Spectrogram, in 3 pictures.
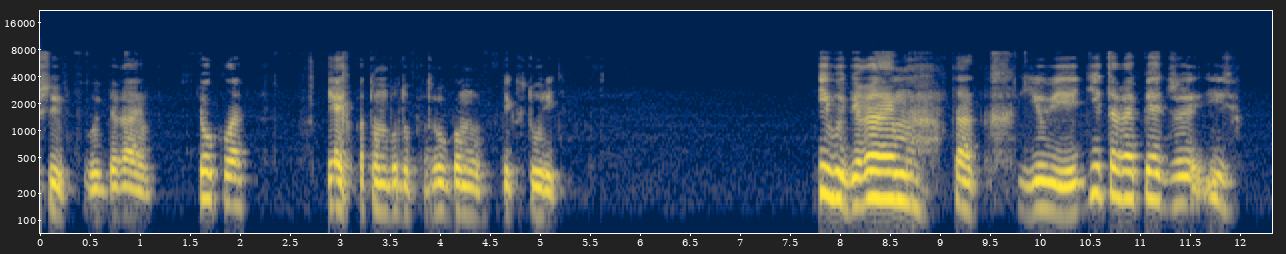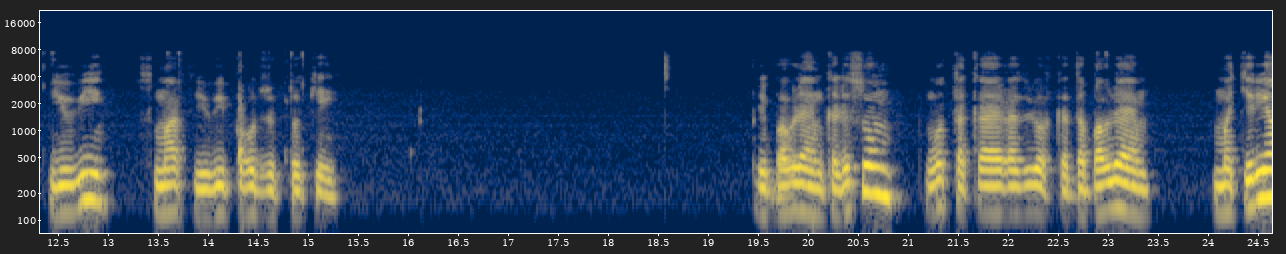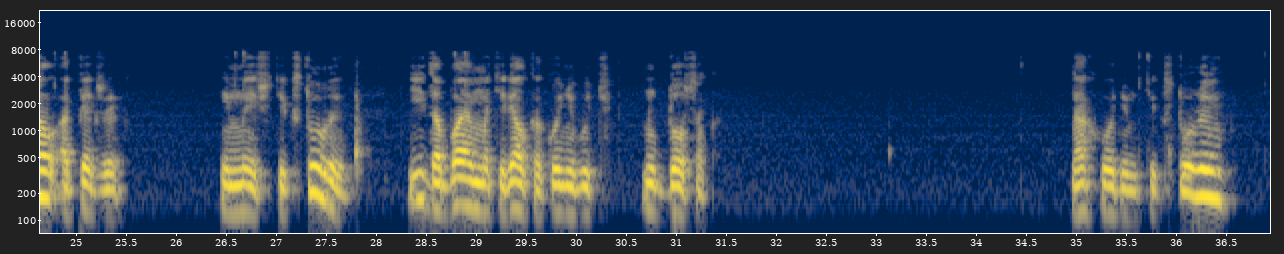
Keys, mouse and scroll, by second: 0.4 shift+click, 3.0-3.5 scroll down 5, 3.8 shift+middle click.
